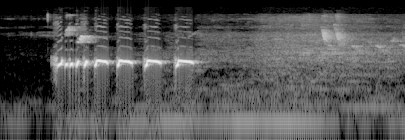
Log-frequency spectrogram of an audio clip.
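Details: Calling male local zebra dove, meant to goad rival birds into answering: one clear phrase of six quick rhythmic coos, each short and slightly bent, then quiet hum with faint high twitters.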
